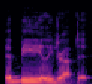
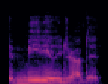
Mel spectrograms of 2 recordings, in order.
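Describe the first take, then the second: First: Said in the usual way. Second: Soft, deflated under the breath; quiet. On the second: Real, not acted. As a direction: mutter it, let down. Repeats mishap quietly, dejected.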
